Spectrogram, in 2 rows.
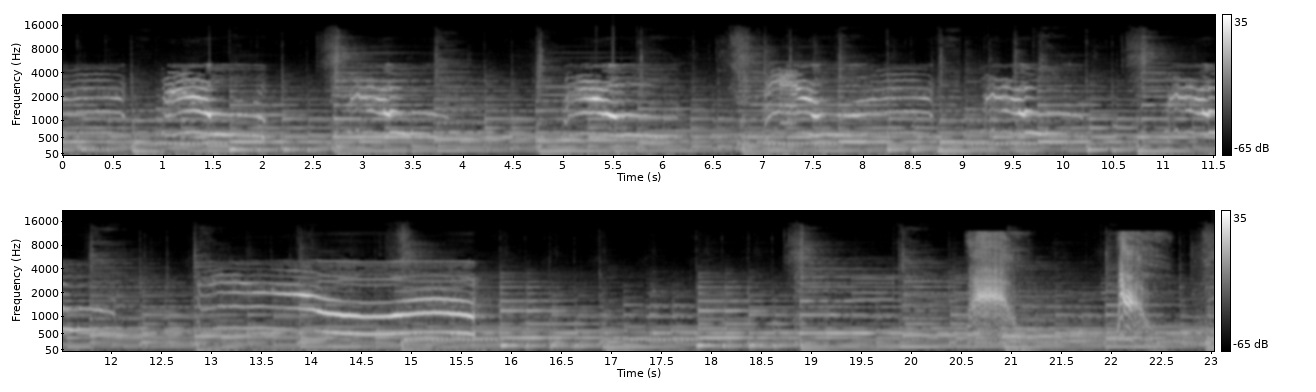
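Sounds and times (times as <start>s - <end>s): background music with sustained chords: 0.0s - 23.0s
cat meowing: 20.6s - 21.2s, 22.0s - 22.6s.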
